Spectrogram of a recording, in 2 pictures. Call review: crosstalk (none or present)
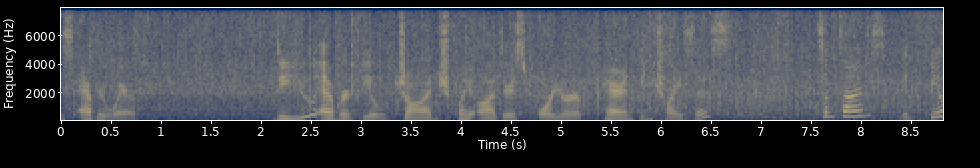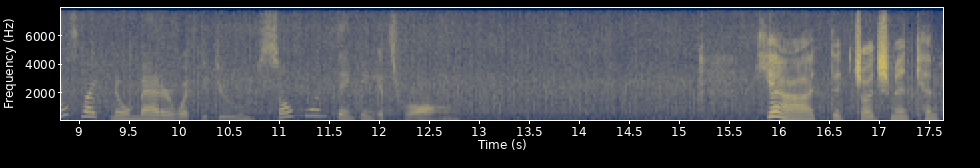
none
